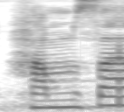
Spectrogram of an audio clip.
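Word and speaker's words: همزة: আর সিফাতগ পার্থক্য হচ্ছে হামজা। এটা শক্ত হরফ। জোর দিয়ে পড়বেন, ধীর করে পড়বেন, শক্ত করে পড়বেন।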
